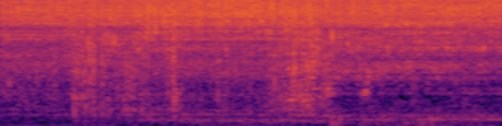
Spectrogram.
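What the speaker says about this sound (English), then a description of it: "So what I'm gonna do is I'm just gonna rinse it out." Tap water runs into a plastic baggie being rinsed out at a sink, a continuous close gush with shifting splashes as the bag moves under the stream.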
